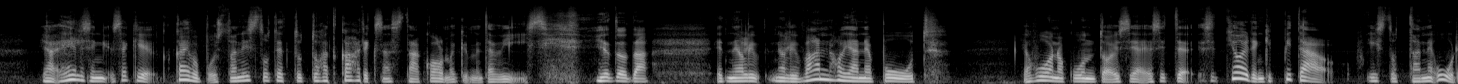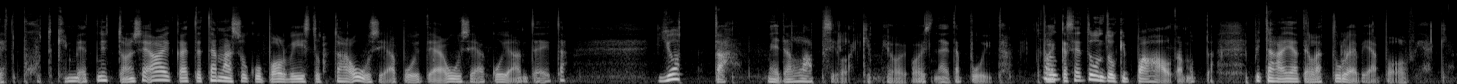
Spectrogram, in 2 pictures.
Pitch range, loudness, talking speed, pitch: 130-170 Hz, -23 LUFS, 115 wpm, 145 Hz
